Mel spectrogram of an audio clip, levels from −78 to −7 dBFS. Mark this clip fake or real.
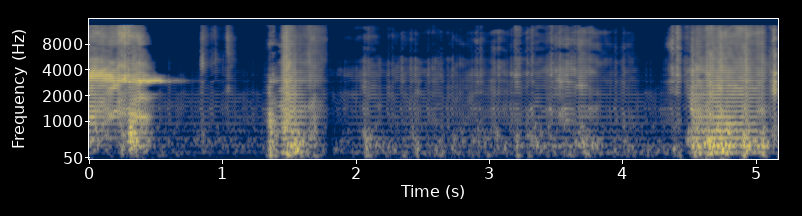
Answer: fake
